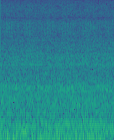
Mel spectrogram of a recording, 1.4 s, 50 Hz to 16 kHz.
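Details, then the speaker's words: 2005 Acura MDX after fixing power steering pump whine caused by low fluid (another bottle of fluid added); wheel turned back and forth at idle with no pump whine or groan, steering now quiet. "I poured another bottle of fluid in there, and I'm gonna let y'all listen, see if y'all can hear anything. Turn the wheel back and forth, and no noise,"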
